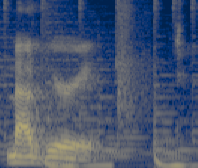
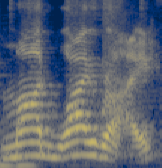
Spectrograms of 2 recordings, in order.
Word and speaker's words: Makari: that athena has oh mad weary mad weary i'm so glad you pronounced that i was going to say mod y wri what is your character's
